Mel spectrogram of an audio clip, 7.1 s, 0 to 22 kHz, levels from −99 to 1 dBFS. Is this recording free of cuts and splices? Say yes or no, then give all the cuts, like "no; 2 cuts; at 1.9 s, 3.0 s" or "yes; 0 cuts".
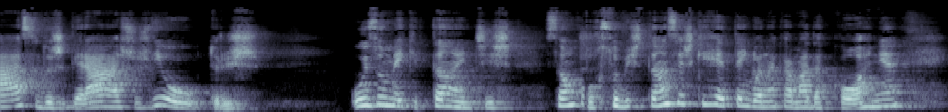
no; 3 cuts; at 1.1 s, 4.3 s, 5.6 s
